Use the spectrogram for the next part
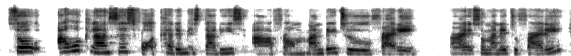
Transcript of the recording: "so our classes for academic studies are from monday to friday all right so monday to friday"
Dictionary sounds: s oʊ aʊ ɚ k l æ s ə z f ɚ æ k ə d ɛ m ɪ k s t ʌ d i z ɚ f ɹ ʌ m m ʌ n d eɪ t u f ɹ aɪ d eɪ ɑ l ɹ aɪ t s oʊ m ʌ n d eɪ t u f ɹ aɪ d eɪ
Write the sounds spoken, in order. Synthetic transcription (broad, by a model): s oʊ aʊ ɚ k l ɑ s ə s f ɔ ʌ k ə d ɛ m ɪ k s t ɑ d i s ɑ f ɹ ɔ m m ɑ n d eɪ t u f ɹ aɪ d eɪ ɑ ɹ aɪ t s oʊ m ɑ n d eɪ t u f ɹ aɪ d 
